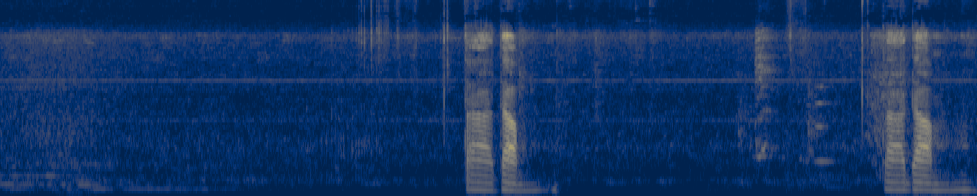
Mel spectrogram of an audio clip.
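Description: A felt-tip pen scratches softly across paper.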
